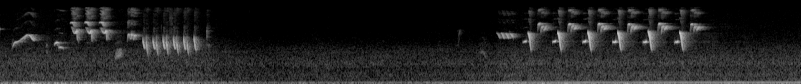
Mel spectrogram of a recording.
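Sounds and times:
common nightingale singing: 0.0s - 2.2s, 4.6s - 7.2s.

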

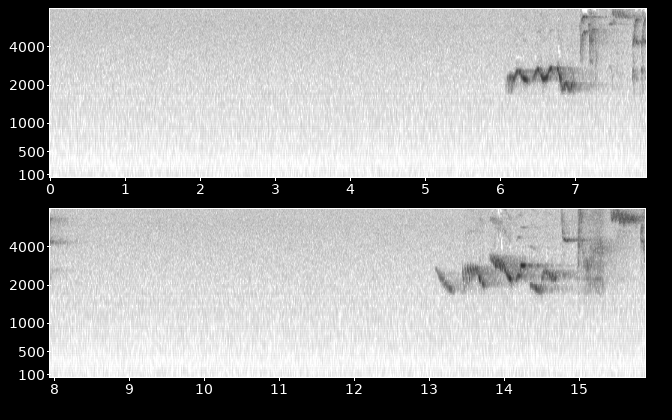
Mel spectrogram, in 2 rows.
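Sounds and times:
common blackbird song: 6.1s - 8.3s, 13.1s - 15.8s.

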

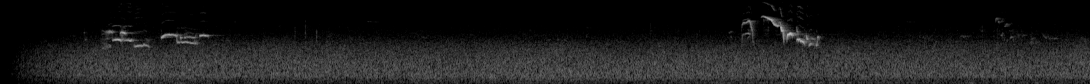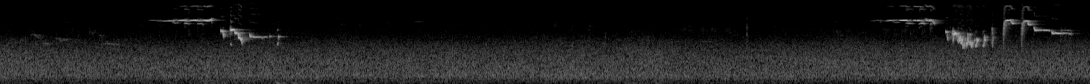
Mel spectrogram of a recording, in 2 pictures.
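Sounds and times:
European robin singing: 1.0s - 2.2s, 7.4s - 8.2s, 11.2s - 13.8s, 19.6s - 21.7s.

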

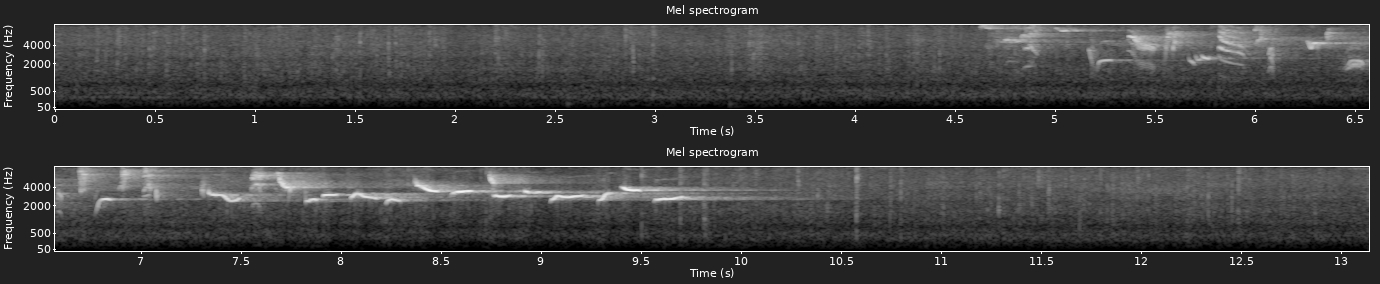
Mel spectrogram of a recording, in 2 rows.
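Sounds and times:
steady background hiss: 0.0s - 13.1s
Eurasian blackcap song: 4.6s - 10.3s.

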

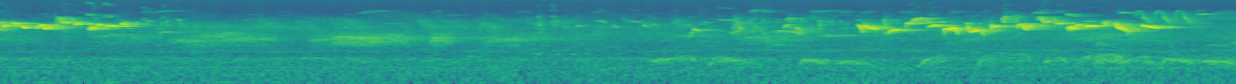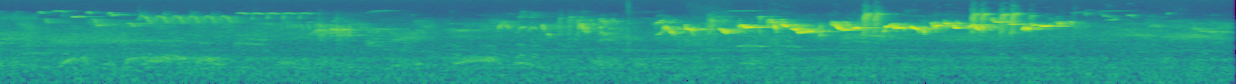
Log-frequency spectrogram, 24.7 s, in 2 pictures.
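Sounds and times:
Eurasian blackcap singing: 0.0s - 24.7s.

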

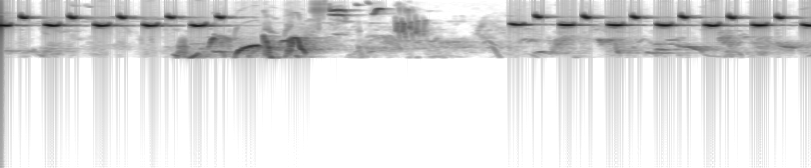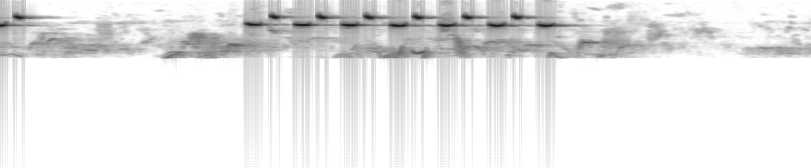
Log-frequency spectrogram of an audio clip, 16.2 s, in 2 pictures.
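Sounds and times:
great tit calling: 0.0s - 3.0s, 5.1s - 8.4s, 10.6s - 13.7s.

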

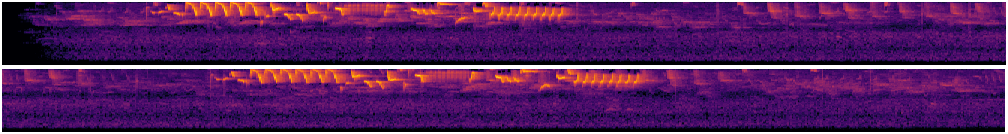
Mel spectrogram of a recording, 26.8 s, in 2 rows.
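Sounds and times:
hiss: 0.6s - 26.7s
Eurasian wren song: 1.8s - 22.5s.

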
